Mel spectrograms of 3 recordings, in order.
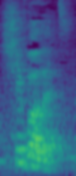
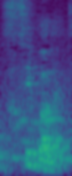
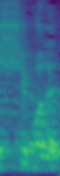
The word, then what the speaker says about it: Shibboleth: They said to him, say now Shibboleth. Il dit bon, dis Chibolette. And he said, Sibolet. Et il disait Sibolette.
